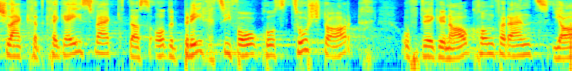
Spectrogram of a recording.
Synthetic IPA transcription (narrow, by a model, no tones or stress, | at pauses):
sʃlækχət̪kʰɛɡɛɪsʋækd̥̪ɑsɔd̪əɾbrɪχtsifoːkχʊst͡suʃtɑrkχ | uft̪rɛɡjɔnɑːlkʰχɔnfəɾænt͡sjɑ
